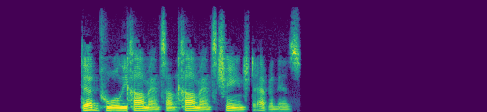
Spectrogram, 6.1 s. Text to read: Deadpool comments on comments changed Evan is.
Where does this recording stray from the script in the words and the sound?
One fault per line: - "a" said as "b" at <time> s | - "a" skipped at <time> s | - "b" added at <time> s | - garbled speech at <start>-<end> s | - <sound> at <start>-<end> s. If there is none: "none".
none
